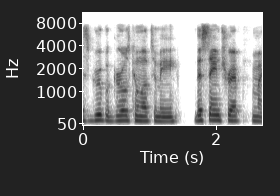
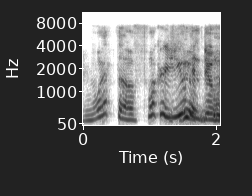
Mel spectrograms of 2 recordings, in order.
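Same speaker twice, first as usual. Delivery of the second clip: mock shocked; 8 semitones higher, 3 dB louder, slower than usual. Shipmates shocked at his state.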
